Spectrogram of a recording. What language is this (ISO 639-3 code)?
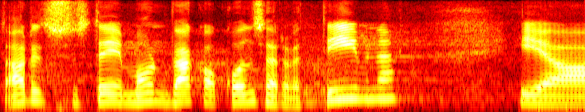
est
